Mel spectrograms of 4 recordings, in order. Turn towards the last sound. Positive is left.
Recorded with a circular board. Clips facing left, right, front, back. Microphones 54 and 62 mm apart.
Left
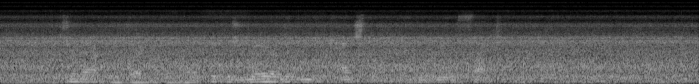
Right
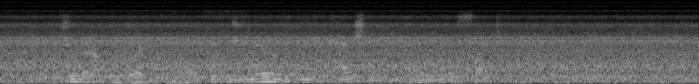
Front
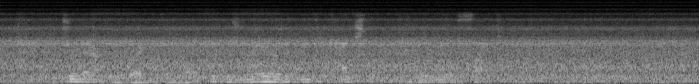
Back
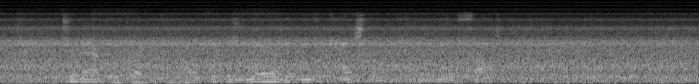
turn(degrees=-60)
